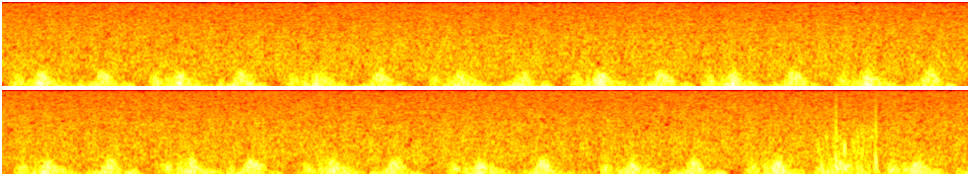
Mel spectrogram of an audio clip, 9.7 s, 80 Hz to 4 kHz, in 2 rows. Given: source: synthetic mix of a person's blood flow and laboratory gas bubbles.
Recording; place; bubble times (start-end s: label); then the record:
Doppler ultrasound of blood flow; precordium
8.88-9.24 s: bubbles
From the record:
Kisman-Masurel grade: 112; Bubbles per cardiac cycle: 1 to 2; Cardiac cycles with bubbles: 1 to 10%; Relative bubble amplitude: moderate (0.250 to 0.450); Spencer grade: 1 (occasional bubble signal discernible with the cardiac motion signal, with majority of cardiac periods free of bubbles); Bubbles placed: anywhere in the cardiac cycle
